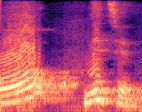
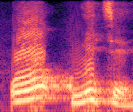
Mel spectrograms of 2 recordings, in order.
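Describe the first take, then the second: No difference in how they are said.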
